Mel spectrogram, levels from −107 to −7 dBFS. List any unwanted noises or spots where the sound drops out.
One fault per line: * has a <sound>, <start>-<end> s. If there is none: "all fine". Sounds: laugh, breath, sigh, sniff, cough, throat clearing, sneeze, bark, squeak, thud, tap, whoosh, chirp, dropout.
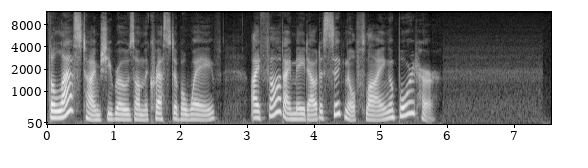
all fine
